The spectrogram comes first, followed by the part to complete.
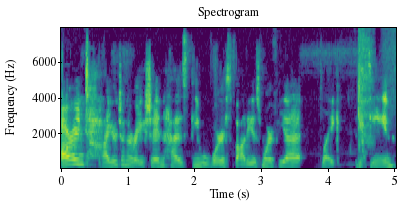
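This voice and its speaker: At a fairly slow pace, a woman speaks in a plain, everyday voice at a medium pitch with ordinary pitch variation, and the sound is dry and close with no echo. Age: 20s. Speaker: podcast co-host. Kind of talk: casual chat.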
